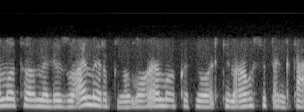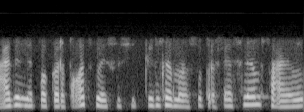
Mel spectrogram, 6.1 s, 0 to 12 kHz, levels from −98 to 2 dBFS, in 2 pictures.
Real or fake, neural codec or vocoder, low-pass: real; none; 10.8 kHz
